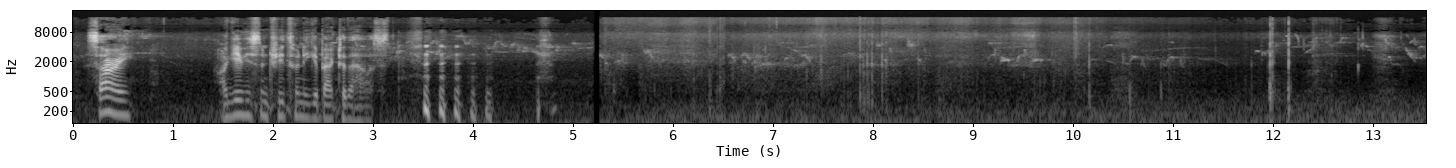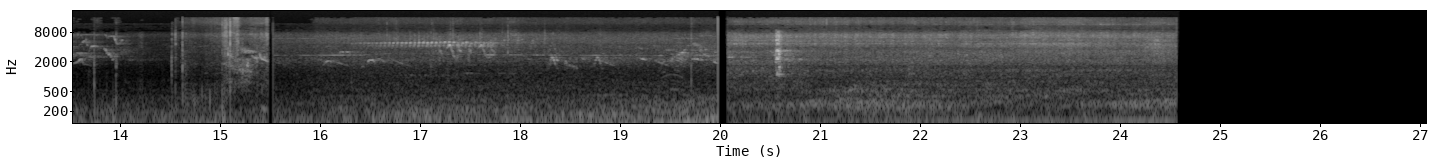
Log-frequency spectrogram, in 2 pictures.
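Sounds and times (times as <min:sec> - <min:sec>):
birds chirping: 0:00.0 - 0:14.2, 0:15.0 - 0:24.6
steady low rumble: 0:00.0 - 0:24.6.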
